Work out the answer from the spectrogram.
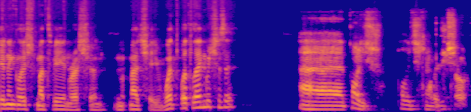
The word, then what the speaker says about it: Maciej: Yeah, Hi, how it's do I pronounce Maciej. Maciej.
